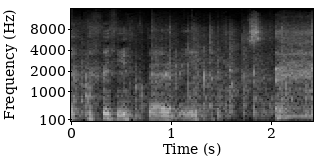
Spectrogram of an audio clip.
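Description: Household objects knocking and clinking on cupboard shelves as they are moved about, a run of short clicks and clatter, with a man's wordless voice over it.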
